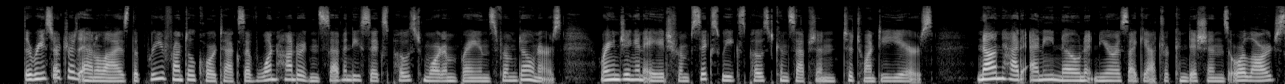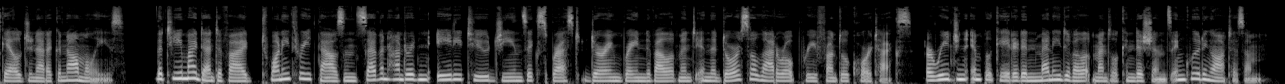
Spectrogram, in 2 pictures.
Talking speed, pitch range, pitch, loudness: 135 wpm, 160-215 Hz, 175 Hz, -20 LUFS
